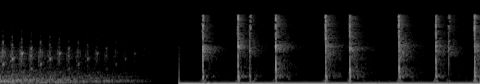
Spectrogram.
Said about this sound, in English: What's the universal language of a fan? Clapping your hands.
